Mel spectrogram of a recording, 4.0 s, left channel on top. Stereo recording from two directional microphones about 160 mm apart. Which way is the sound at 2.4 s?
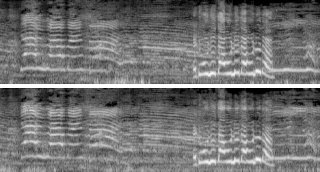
20° left (ahead or behind).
